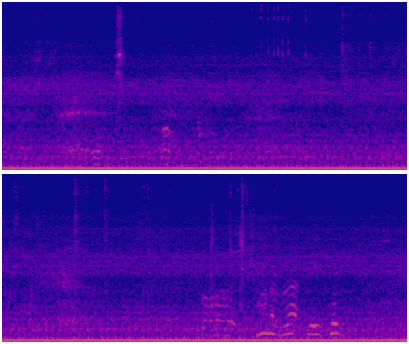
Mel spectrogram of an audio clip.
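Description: Steady low background rumble throughout, with a few faint clicks and a few words of speech near the end.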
